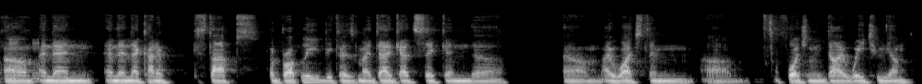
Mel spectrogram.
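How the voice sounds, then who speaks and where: A middle-aged man, born in Romania and raised in the US, speaking as an interview guest in a reflective, halting way with many restarts. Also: sits low, flat delivery, darkish tone, breathy edge. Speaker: guest, business executive. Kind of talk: casual interview conversation.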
